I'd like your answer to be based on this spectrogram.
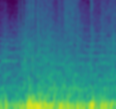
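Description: A tank explodes in a video game with a loud, close, rumbling boom that rolls on into crackling debris and a second heavy thump.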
